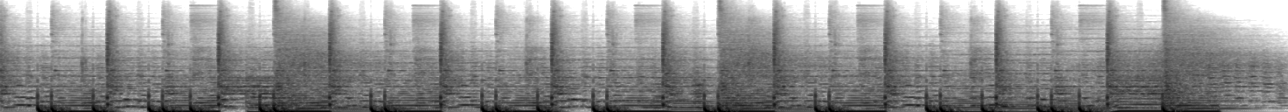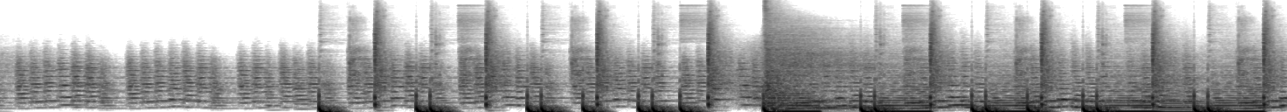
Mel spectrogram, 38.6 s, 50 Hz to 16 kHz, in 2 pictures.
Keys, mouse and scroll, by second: 8.0 ctrl+alt+shift+e, 11.1 click, 12.4 right click, 13.9 click, 20.8 click, 23.4 space, 24.5 click.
